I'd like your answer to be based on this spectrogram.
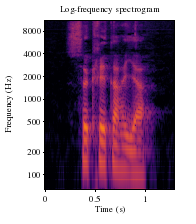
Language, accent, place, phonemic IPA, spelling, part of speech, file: French, France, Lyon, /sə.kʁe.ta.ʁja/, secrétariat, noun, LL-Q150 (fra)-secrétariat.wav
- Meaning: 1. secretariat; office 2. secretarial work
